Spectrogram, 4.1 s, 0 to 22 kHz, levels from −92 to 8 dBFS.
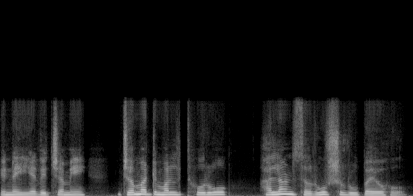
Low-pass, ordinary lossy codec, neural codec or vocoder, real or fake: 10.8 kHz; none; codec, 16 kHz in and 24 kHz out, 0.6 kbps, FocalCodec, streaming, 2048 codes; fake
